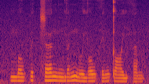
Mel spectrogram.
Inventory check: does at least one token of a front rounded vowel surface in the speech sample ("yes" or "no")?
yes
